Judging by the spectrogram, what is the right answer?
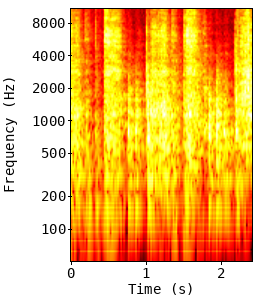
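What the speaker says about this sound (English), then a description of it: "It's shaving off pieces of steel incredibly quickly." A hand tool shaving steel from the bevel of a Japanese sword, heard as close, loud rasping strokes repeating about every half second in a steady scraping rhythm.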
